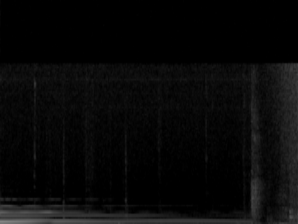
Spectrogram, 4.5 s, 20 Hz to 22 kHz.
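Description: Yamaha CLP785 digital piano: a held chord rings on through its speakers and fades slowly, then stops just before the end.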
